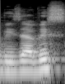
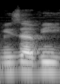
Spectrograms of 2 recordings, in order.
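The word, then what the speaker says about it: vis-à-vis: तो normally French में आप देखते हो कि जो लास्ट कॉन्सोनेंट होता है उन्हें प्रोनाउंस नहीं किया जाता है, वो बेसिकली साइलेंट रहते हैं. इसीलिए इस पर्टिकुलर वर्ड का प्रोनाउंसिएशन vis-a-vis नहीं है, vis-a-vis है. सो जब भी आप इसको बोलें तो वीज़ा वी बोलें, बिकॉज अगर आप सोच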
